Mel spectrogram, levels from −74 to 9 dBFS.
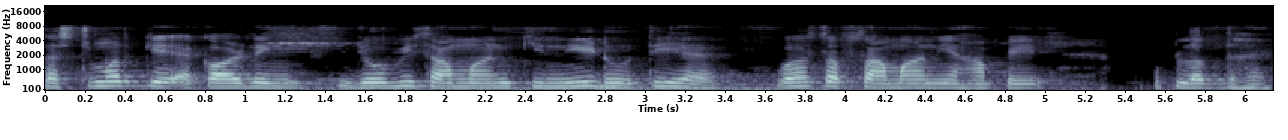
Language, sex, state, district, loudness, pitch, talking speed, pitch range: Hindi, female, Uttar Pradesh, Jyotiba Phule Nagar, -17 LUFS, 195 Hz, 165 wpm, 185-205 Hz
